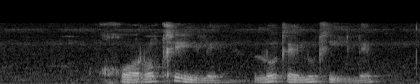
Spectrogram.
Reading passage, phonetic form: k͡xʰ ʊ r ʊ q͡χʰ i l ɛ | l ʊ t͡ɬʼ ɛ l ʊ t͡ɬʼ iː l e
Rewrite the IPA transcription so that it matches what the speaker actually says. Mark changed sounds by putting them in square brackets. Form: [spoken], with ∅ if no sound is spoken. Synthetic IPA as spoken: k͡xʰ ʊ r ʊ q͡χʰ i l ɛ | l ʊ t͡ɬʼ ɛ l ʊ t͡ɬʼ iː l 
